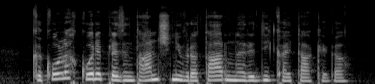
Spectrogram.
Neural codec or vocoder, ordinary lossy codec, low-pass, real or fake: vocoder, 44.1 kHz, 128 mel bands, Pupu-Vocoder; none; 19.8 kHz; fake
